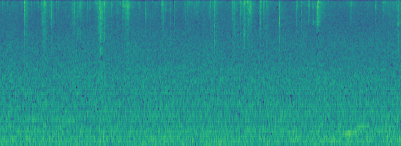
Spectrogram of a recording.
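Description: A steady background hiss with faint, light ticks and rustles from a thin silver craft wire being straightened between the fingers.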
